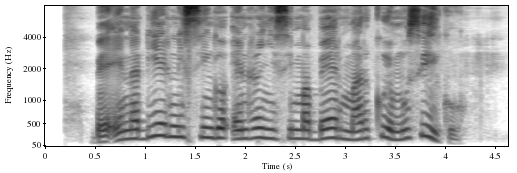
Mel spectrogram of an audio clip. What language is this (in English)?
Luo (Kenya and Tanzania)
